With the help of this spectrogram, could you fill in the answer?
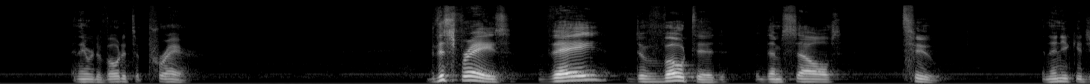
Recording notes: was recorded at The Calling Community Church on July 13, 2014 in Platte City, Missouri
